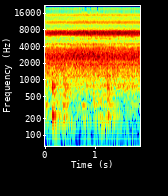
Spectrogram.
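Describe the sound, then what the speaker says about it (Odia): Vegetables fry with spices in a pan, giving a steady sizzle with a few soft stirring scrapes and no voices. "ପରିବାକୁ ଏବେ ମସଲା ସହିତ ଭଲରେ ଭାଜିଦେଲି।"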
